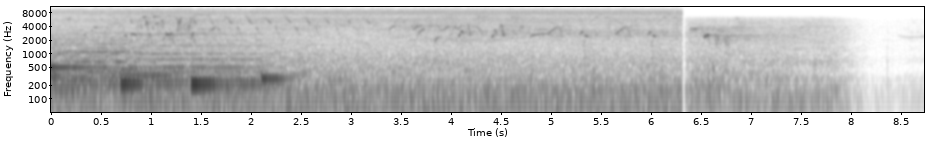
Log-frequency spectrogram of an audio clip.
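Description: Wild birds chirping over and over, many short quick calls against a steady outdoor hiss. Under them, low held music notes fade out in the first few seconds, and everything dies away at the end.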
